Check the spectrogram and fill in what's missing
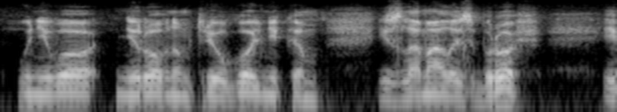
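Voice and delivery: usual speaking voice

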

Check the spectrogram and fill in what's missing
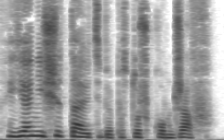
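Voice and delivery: ordinary delivery

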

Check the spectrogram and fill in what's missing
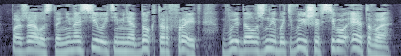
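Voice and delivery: high-pitched anxious appeal; agitated woman's plea; pleading woman patient. Acted.

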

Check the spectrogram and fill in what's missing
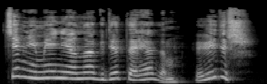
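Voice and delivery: high, loud mystic reveal; fortune teller voice. A narrator's reading.

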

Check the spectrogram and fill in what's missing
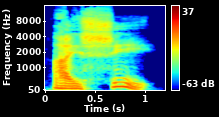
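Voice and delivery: understated, thoughtful reply. A narrator's reading. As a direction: take it in thoughtfully. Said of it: "said Biffy thoughtfully".

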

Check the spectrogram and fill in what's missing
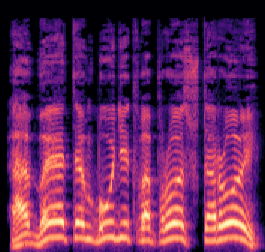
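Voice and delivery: high, drawn-out public announcement; calling for order. A narrator's reading. Golovanov speaks over shouting women, calling for order. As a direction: raise it over the uproar, slowly.

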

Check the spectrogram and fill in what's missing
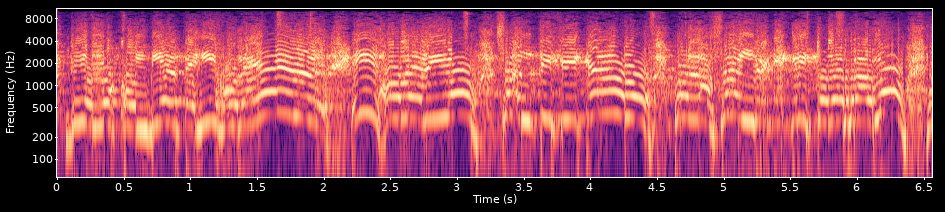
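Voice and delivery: high, impassioned preacher's voice; building sermon fervor; fervent preaching. Acted. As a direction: lift the crowd toward Christ. Preaching climax ending in tears.

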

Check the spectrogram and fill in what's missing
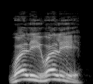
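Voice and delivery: a rough, jeering brush-off; rough thug voice. Acted. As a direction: push him out, mocking. Marauder chasing away.

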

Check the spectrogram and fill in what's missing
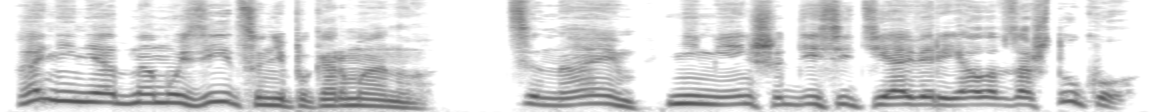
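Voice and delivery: jolly merchant. Acted.

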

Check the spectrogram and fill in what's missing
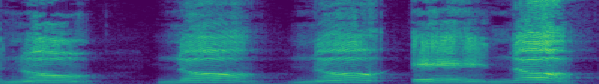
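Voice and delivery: high, loud, hammered refusals; desperate howl. A narrator's reading. Exhausted suspect refuses the commissioner, in a desperate howl. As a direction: yell each no with a last desperate effort. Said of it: "il hurla".

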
